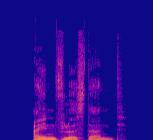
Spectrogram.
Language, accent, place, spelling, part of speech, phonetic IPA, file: German, Germany, Berlin, einflüsternd, verb, [ˈaɪ̯nˌflʏstɐnt], De-einflüsternd.ogg
- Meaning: present participle of einflüstern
